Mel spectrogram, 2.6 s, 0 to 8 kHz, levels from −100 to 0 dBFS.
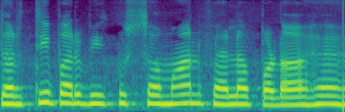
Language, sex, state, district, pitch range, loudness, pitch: Hindi, male, Uttar Pradesh, Shamli, 215-240 Hz, -11 LUFS, 225 Hz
